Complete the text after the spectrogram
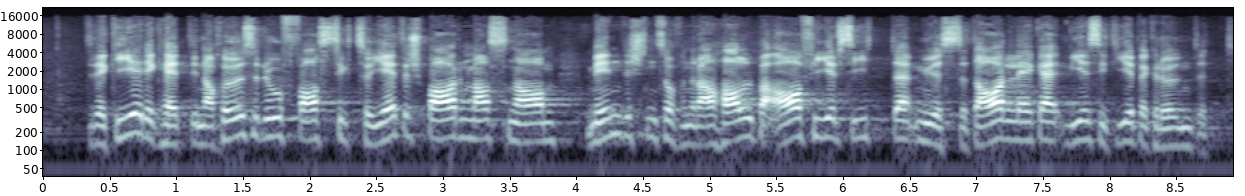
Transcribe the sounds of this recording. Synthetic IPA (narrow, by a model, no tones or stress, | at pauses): trɛɡ̥iəɾɪɡɦɛtːɛnɑχøːsəɾəɾuːffɑsɪkt͡sujeːdəɾʃpɑːɾənmɑːsnɑːmmɪndəʃtn̩sʊfnəɾəɦɑlbə̰ʔɑːfiːɾsitəmyəsəd̥ɑːɾlɛɡəvisiːd̥iːbɛɡɾʏndət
